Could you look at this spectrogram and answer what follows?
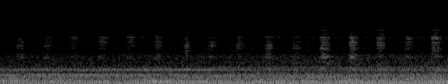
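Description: A dog panting quickly, about four breaths a second, over the low rumble of the car on the road.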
